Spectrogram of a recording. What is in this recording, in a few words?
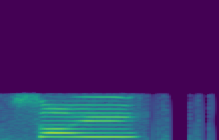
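"seoi1", Cantonese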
